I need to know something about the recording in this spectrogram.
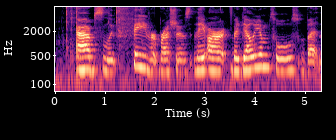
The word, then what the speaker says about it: Bdellium: They are Bdellium tools, but the B is silent, so it is Bdellium tools.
